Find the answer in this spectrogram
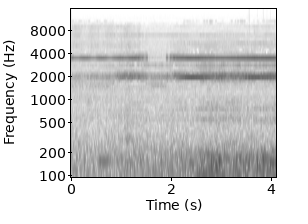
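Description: Audio track presented as a recording of the 1977 Wow! signal: a steady high-pitched whistle that swells in level from about a second in. A second, higher steady tone drops out briefly near the middle, over a deeper rumble.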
